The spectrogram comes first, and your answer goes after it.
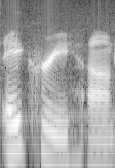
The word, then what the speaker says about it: Acree: Is it Acree? It's Acree. Just think a creek without the K.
